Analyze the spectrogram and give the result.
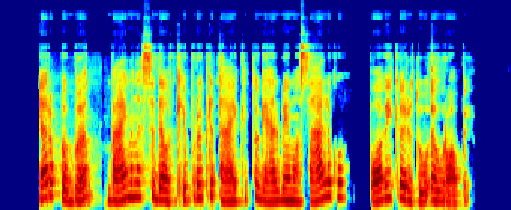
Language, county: Lithuanian, Klaipėda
